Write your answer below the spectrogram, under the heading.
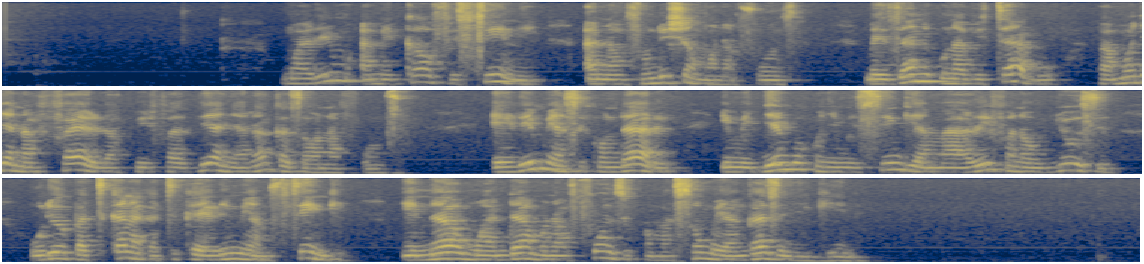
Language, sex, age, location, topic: Swahili, female, 36-49, Dar es Salaam, education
